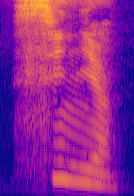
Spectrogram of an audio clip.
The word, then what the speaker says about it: cygne: Et enfin, le dernier mot, on va encore une fois prononcer la lettre Y comme si c'était un I. Donc on va dire le cygne.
